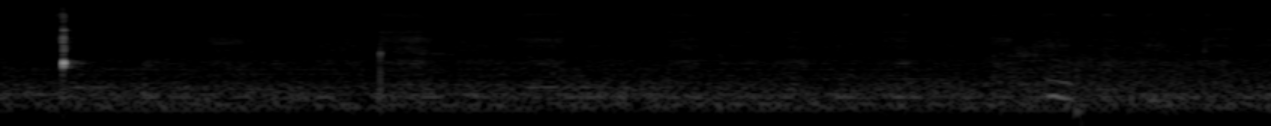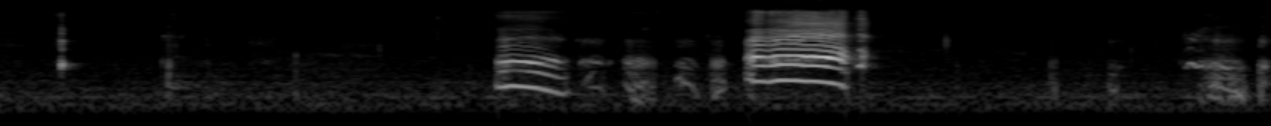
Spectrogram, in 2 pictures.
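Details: Child bothered by hiccups: several sharp, brief hiccup catches spaced seconds apart in a quiet room, with a couple of louder voiced sounds near the end.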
